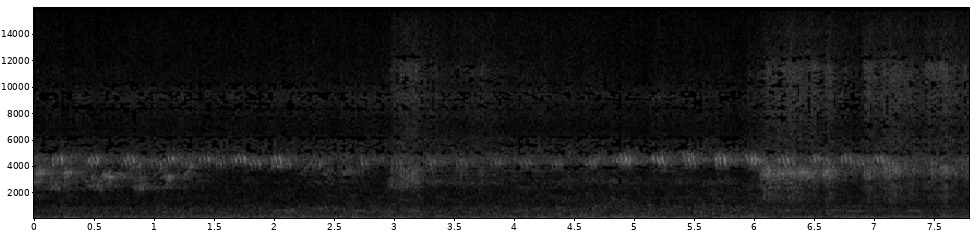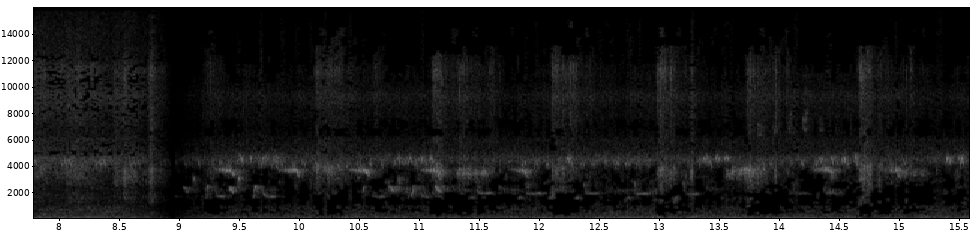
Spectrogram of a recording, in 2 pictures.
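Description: A person scrapes and pulls at dry soil by hand.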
